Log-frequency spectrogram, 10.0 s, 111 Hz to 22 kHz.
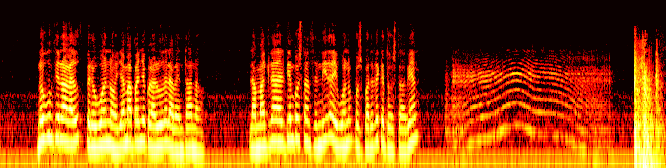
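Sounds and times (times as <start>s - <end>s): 
speech: 0.6s - 6.8s
quiet low hum: 6.4s - 9.5s
door shutting with a heavy thud: 6.7s - 9.9s.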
